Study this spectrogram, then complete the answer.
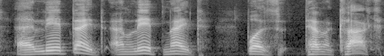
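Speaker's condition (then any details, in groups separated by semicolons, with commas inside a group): Friedreich's ataxia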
